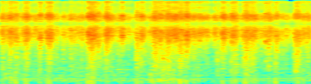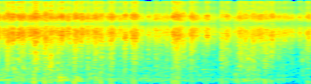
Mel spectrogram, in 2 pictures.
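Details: A dense, crackling chorus of thousands of snapping shrimp, like frying fat or distant firecrackers. Their claw snaps serve to communicate and to stun or kill prey.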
